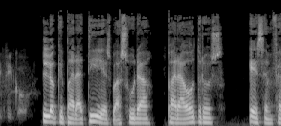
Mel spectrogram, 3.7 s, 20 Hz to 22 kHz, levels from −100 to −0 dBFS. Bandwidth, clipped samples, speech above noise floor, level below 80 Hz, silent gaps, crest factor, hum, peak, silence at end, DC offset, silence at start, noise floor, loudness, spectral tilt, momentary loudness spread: 15 kHz; under 0.1%; 24 dB; -66 dBFS; 2.06-2.17 s; 16 dB; none; -12 dBFS; 0 s; under 0.1%; 0.1 s; -50 dBFS; -27 LUFS; -5 dB/octave; 6 LU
